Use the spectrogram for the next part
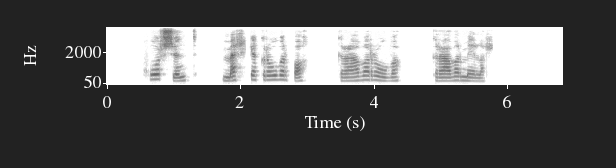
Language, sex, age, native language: Icelandic, female, 20-29, Icelandic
